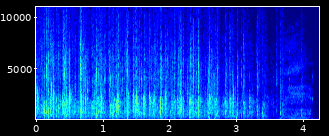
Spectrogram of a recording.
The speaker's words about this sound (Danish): Rumsnak Live med et spil levende publikum, som man kan høre her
